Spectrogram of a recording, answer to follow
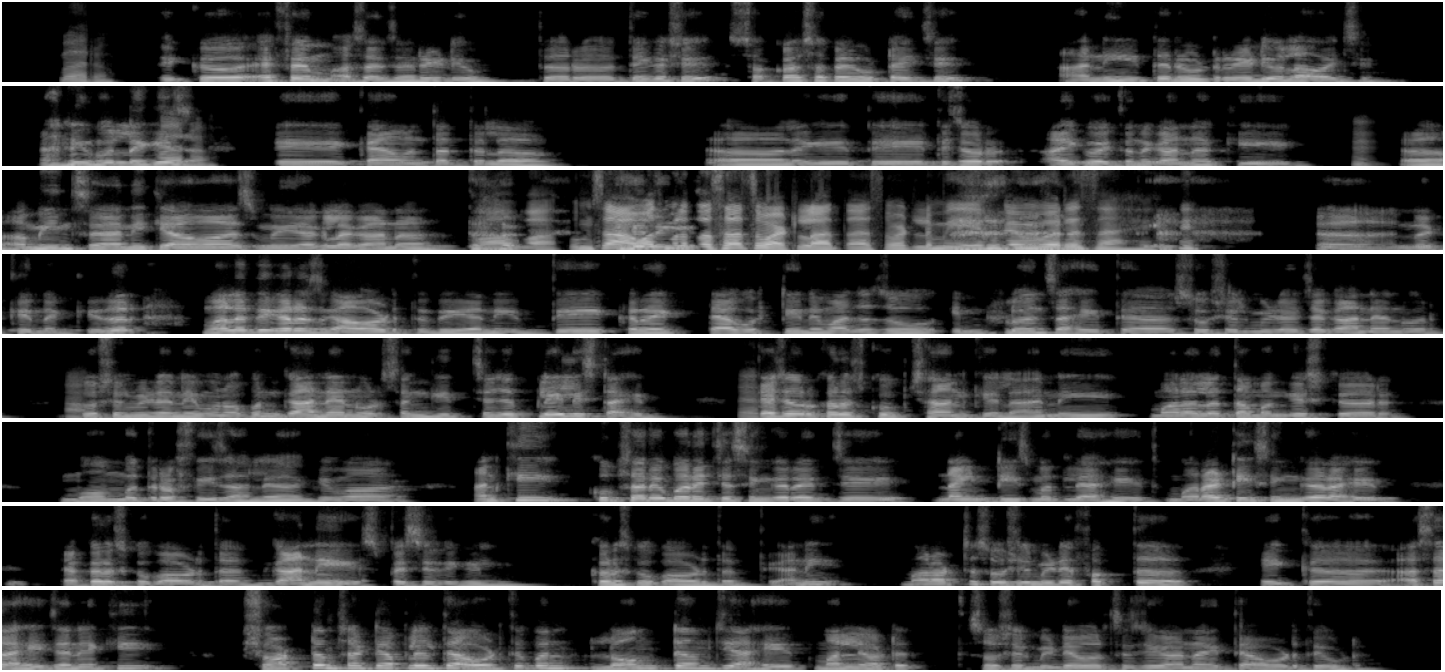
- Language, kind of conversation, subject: Marathi, podcast, सोशल मीडियामुळे तुमच्या संगीताच्या आवडीमध्ये कोणते बदल झाले?
- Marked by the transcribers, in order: laughing while speaking: "आणि"; other background noise; in Hindi: "के आवाज में अगला गाना"; laughing while speaking: "तर ते लगेच"; chuckle; chuckle; in English: "इन्फ्लुअन्स"; in English: "प्लेलिस्ट"; in English: "सिंगर"; in English: "सिंगर"; stressed: "गाणे"; in English: "स्पेसिफिकली"; in English: "शॉर्ट-टर्मसाठी"; in English: "लाँग-टर्म"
